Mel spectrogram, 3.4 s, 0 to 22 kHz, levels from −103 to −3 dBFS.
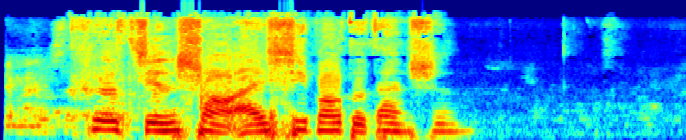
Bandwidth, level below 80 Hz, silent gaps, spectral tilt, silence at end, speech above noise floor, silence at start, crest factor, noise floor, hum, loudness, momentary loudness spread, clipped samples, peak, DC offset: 17 kHz; -38 dBFS; none; -3 dB/octave; 1.1 s; 44 dB; 0.05 s; 14 dB; -56 dBFS; none; -11 LUFS; 11 LU; under 0.1%; 0 dBFS; under 0.1%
